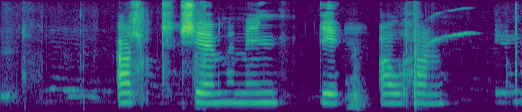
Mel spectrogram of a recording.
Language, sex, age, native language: Icelandic, male, 10, Icelandic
